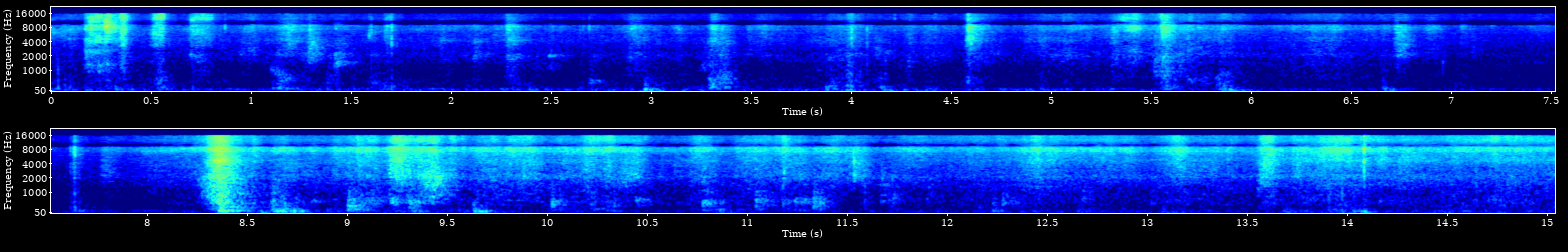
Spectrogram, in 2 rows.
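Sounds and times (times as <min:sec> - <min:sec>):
kittens scuffling on bedding: 0:00.0 - 0:15.0.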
